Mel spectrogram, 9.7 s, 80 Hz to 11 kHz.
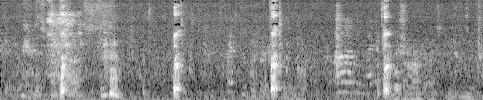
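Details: Five sharp, abrupt hiccups at irregular one-to-two-second gaps in a man on day 8 of constant hiccups, who had a hard time breathing and went to hospital; persistent hiccups.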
